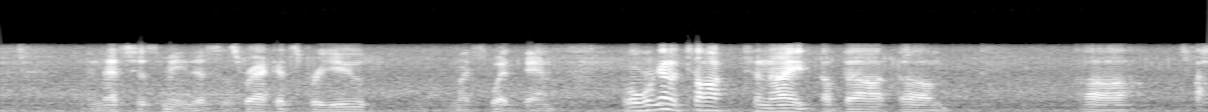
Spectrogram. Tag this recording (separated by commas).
Speech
